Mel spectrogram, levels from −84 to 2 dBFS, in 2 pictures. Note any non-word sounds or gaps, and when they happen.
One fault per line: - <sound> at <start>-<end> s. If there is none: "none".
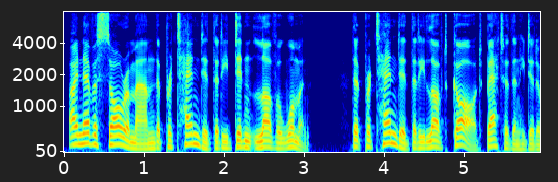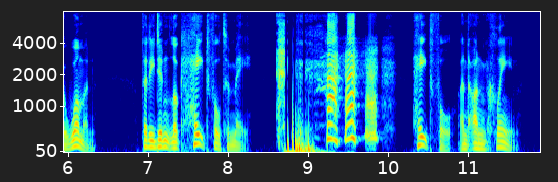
- laugh at 8.6-10.1 s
